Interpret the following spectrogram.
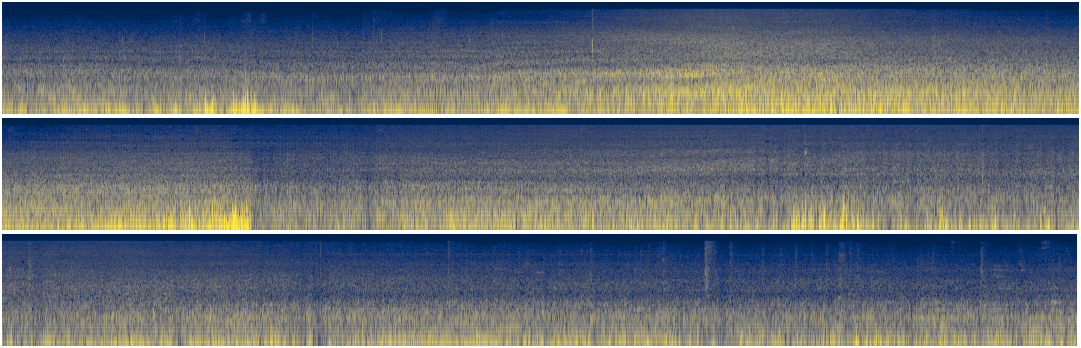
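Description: Street traffic: a vehicle's sound swells over several seconds and then stops abruptly about thirteen seconds in, leaving a quieter steady low rumble of the street.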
